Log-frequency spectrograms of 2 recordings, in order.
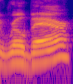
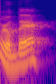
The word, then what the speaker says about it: Robert: do you I'm sorry Robert is he French isn't that he pronounced his last name real bear I think it's Lewis Robert ah okay yeah two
